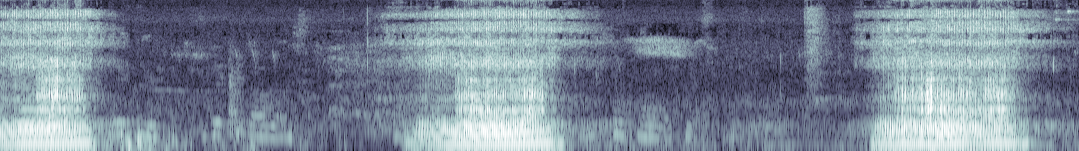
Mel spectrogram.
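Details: A sleeping Rottweiler snores indoors: three loud, low, rasping snores about four seconds apart, each lasting one to two seconds, with quiet breathing between them and a voice speaking afterwards.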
